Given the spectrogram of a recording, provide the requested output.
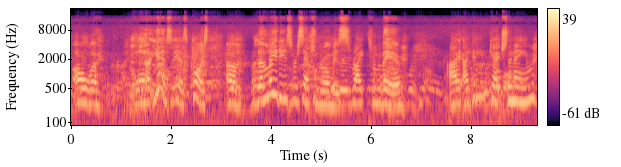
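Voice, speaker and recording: A woman's voice: fairly high pitch, expressive, slow pace, poor audio. An actress playing a prim, disapproving frontier townswoman in an old Western radio drama, stiff and proper. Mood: stiffly polite. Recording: old radio recording, loud crowd behind.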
